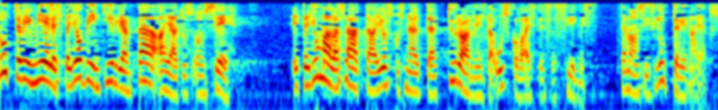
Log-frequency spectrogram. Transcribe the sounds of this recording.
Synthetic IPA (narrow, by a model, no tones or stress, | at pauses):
lut̪ːerimmielest̪æjoʋiŋkirjɑnpæːʔɑjɑt̪usonse | ʔet̪ːæjumɑlɑsɑːt̪ːɑːjoskusnæyt̪ːæːt̪t̪yrɑnːilt̪ɑ̰ʔuskoʋɑ̰ist̪ensɑssilmis | t̪æmæonsiːslut̪ːerinɑ̰jɑ̰t̪u̥s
